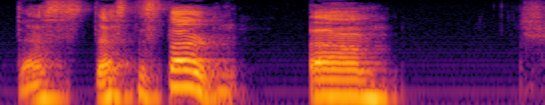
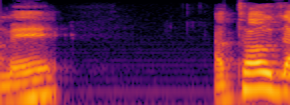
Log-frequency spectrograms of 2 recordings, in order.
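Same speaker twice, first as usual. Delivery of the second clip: ordinary delivery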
